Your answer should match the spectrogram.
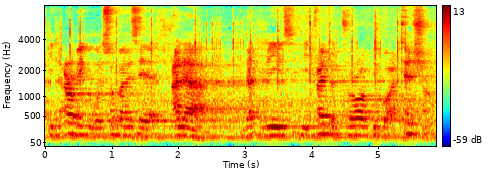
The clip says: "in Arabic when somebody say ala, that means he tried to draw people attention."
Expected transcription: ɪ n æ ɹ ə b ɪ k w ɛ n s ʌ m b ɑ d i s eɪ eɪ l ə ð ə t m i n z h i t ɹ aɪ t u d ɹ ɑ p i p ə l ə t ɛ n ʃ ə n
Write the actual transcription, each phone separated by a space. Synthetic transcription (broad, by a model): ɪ n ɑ ɹ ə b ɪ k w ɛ l s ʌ m b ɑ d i s eɪ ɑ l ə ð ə t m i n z h i t ɹ aɪ t u d ɹ ɑ p i p ə l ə t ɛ n ʃ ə n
